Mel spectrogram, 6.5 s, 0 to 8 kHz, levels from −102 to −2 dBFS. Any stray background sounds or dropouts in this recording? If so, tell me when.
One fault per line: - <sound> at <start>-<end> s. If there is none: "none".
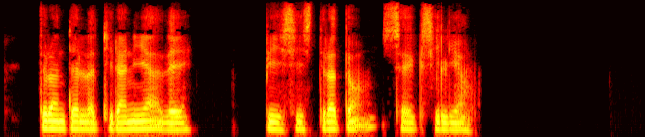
none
